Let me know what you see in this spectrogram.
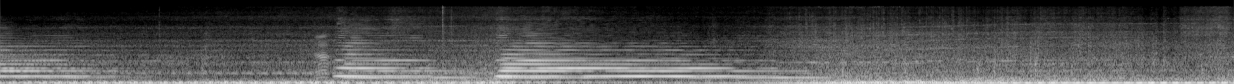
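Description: A CN diesel freight locomotive sounds its multi-chime air horn three times as it passes close by: the end of a long blast, a short one, then a long one, over the low running of its diesel engine. From about 8 s in, the tank cars roll past with their wheels clicking rhythmically over the rail joints.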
